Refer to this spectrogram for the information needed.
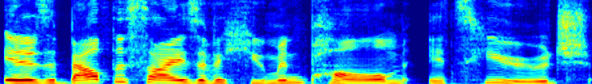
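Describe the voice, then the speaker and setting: In a dry, close recording with no echo, a woman speaks at a moderate pace in an animated tone with lively intonation. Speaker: podcast co-host. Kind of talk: casual chat, news roundup. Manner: laughs often, animated.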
